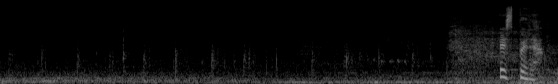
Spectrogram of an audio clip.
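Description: Footsteps patter quickly on stone.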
